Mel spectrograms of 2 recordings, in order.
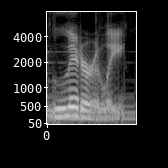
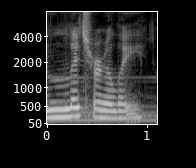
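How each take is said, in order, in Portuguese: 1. Ela é falada com sotaque americano. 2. Ela é falada com sotaque britânico. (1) "if you're gonna say with an American accent, you should say literally" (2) "Literally is a pronunciation from the British accent"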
